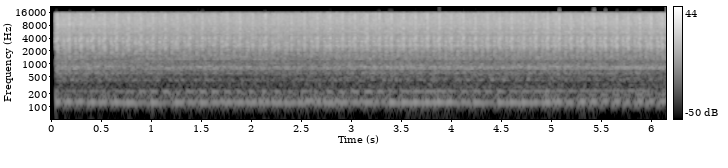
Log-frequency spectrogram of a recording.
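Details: Ford Capri 2.8i V6 idles steadily under a rough, gritty grinding with a fast, uneven rasp running throughout; grinding noise at idle.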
